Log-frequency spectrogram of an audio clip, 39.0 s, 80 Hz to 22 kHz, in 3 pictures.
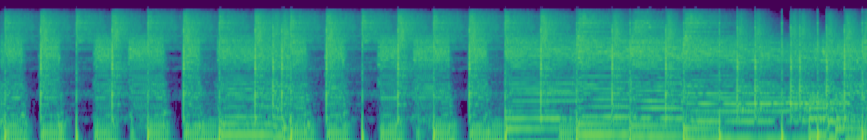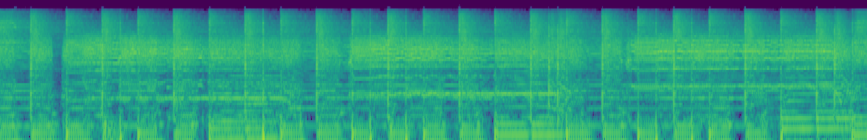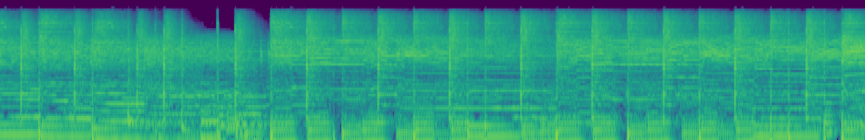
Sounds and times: Music: 0.0 - 38.9.

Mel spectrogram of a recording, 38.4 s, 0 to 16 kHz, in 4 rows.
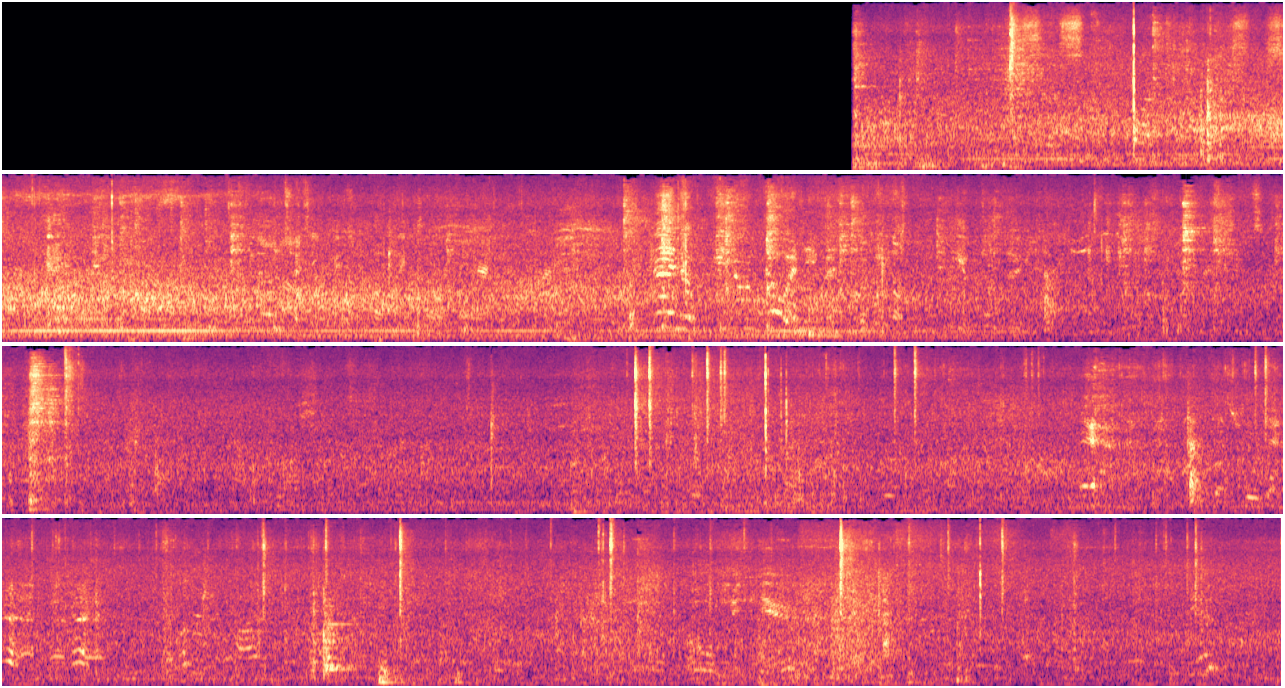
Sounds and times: Speech: 7.6 - 17.7, 28.2 - 31.2, 33.4 - 35.1, 36.0 - 38.2.

